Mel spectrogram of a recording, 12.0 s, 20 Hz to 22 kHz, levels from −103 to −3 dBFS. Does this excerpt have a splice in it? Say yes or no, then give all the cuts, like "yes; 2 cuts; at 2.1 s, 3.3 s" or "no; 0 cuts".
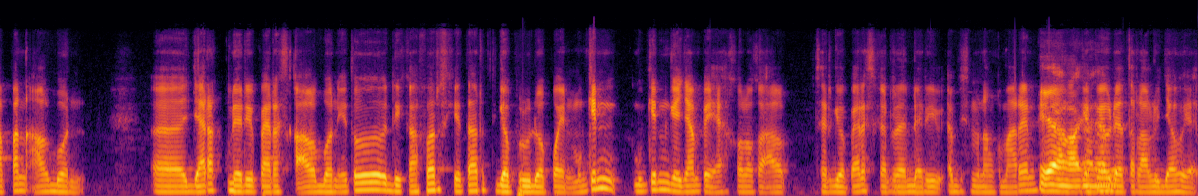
no; 0 cuts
